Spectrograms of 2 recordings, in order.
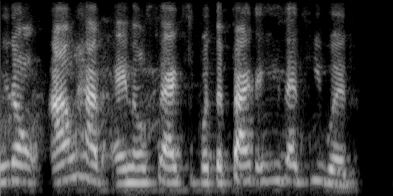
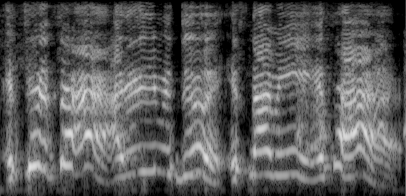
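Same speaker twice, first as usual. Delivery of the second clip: mock protest; 7 semitones higher, 5 dB louder than usual. Jokingly denying blame to the group.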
